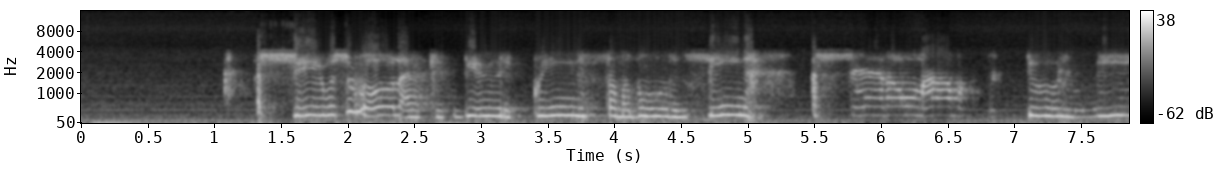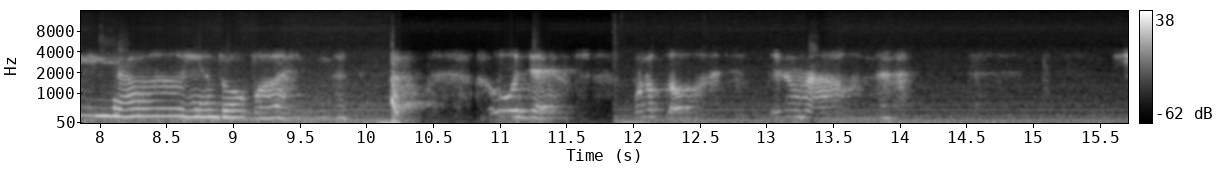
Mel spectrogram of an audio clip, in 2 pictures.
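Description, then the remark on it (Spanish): A man sings an upbeat pop melody through a narrow, tinny telephone line, his voice bending through sustained notes and quick phrases, with a brief dropout near the end. “Si quieres, puedo cantar un trocito.”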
